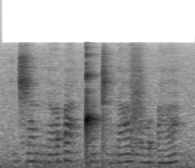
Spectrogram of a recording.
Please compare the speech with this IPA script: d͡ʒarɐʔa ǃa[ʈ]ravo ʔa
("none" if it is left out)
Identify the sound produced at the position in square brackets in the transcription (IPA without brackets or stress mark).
ʈ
